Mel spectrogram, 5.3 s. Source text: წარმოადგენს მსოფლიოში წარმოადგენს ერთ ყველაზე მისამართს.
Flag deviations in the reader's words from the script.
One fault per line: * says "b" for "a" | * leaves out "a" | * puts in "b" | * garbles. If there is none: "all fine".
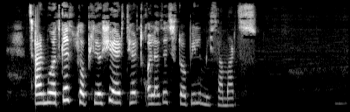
* says "ერთ" for "წარმოადგენს"
* puts in "ცნობილ"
